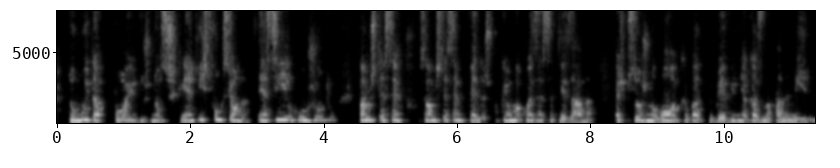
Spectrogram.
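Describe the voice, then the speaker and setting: At a fairly quick pace, this somewhat breathy voice keeps moving. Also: woman, medium pitch for a woman, fairly even intonation. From Germany. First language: German (speaking Portuguese). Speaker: winemaker and business owner. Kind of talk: interview. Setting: video call. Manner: halting.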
